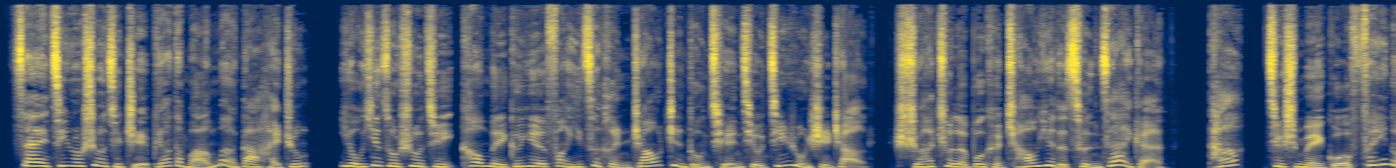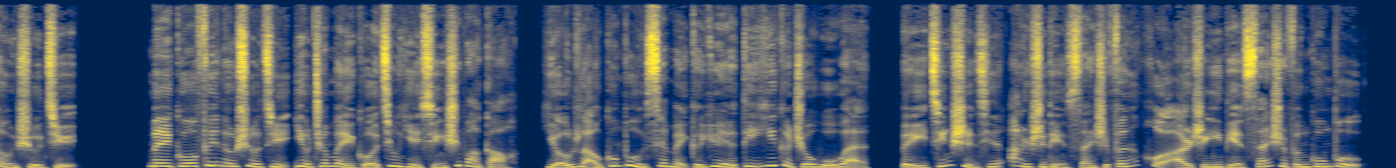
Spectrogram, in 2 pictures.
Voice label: 女 美国金融数据-俏皮解说, 幽默搞怪; 飞碟说

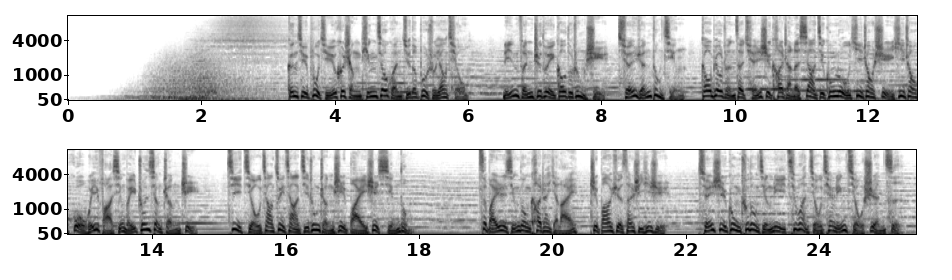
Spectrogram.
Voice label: 男 百日攻坚 沉稳严肃汇报专题

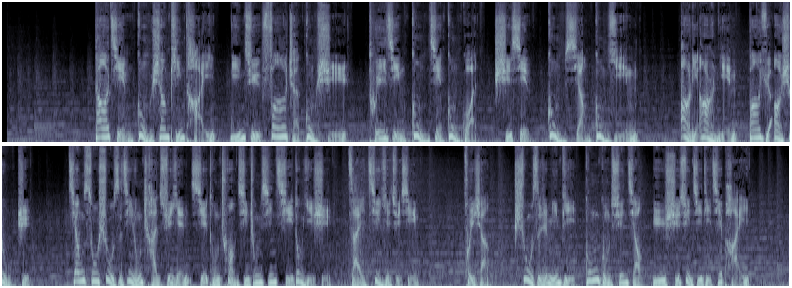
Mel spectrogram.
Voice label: 男, 大气硬朗; 专题; 数字人民币; 大气浑厚

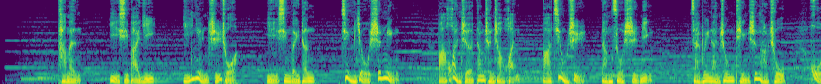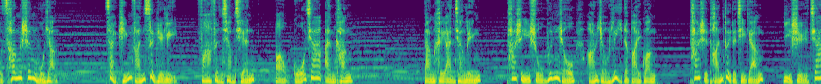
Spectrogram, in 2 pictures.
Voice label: 男 学校宣传 年轻大气; 男181-时尚科技 高端大气; 重庆医科大学

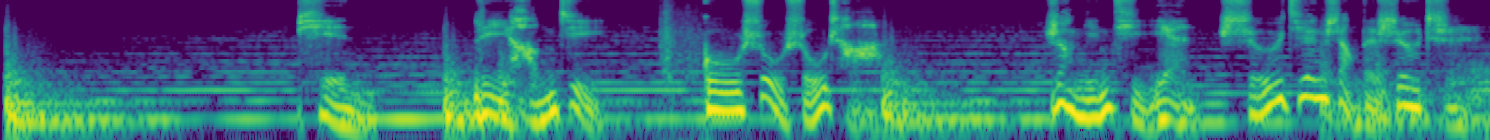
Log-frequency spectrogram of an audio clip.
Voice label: 男 品质质感 高端; 醇厚磁性 高端大气; 古树熟茶; 李衡记古树熟茶

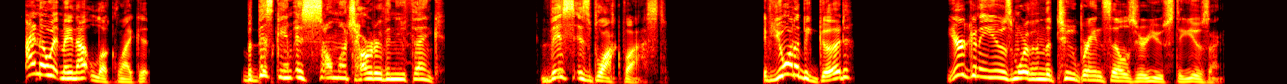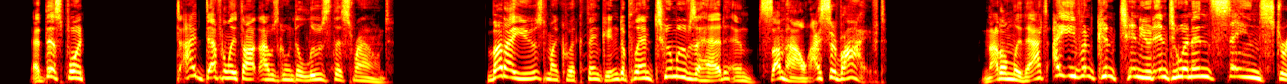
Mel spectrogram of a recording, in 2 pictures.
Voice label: 美式男声 信息流游戏

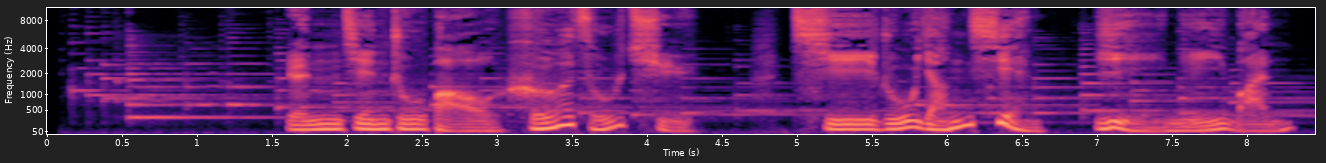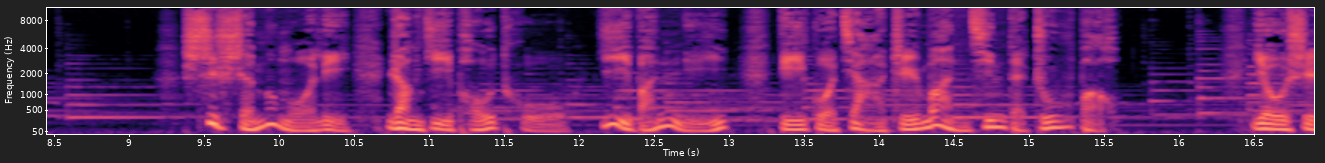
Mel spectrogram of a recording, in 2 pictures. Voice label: 男, 宣传片, 文化气质抒情; 透亮故事感; 高端大气; 家和文化之旅-紫砂壶

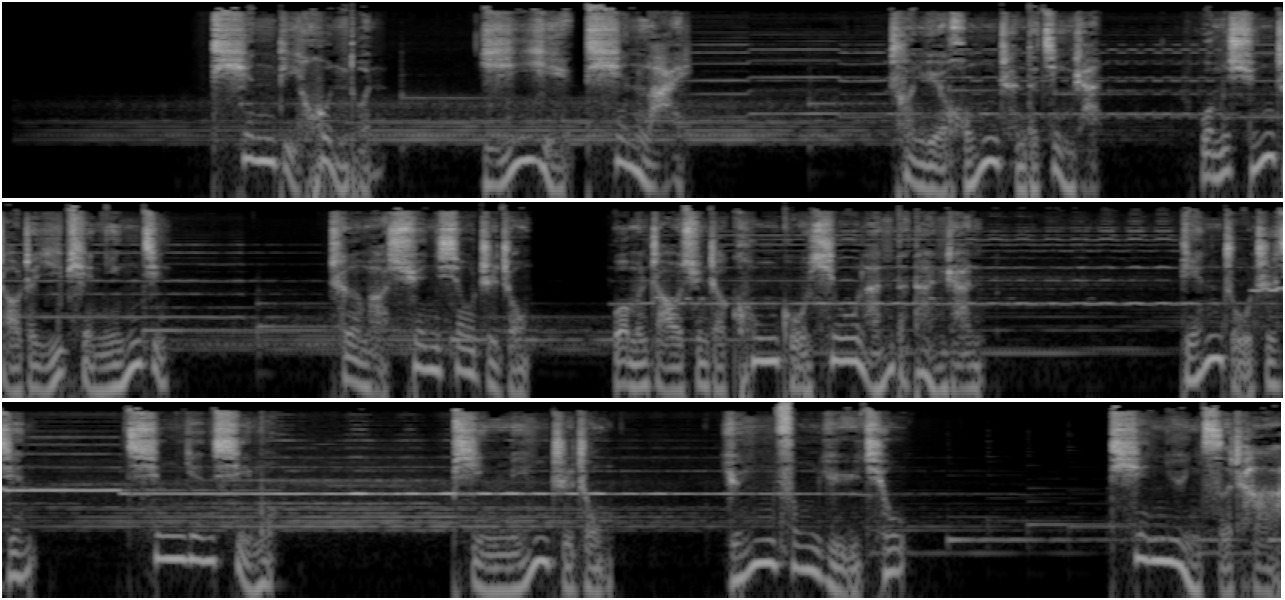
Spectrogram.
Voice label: 男 纪录片 茶 舒缓 悠扬; 质感大气 舒缓抒情; 男C10-纪录片【茶】舒缓 悠扬

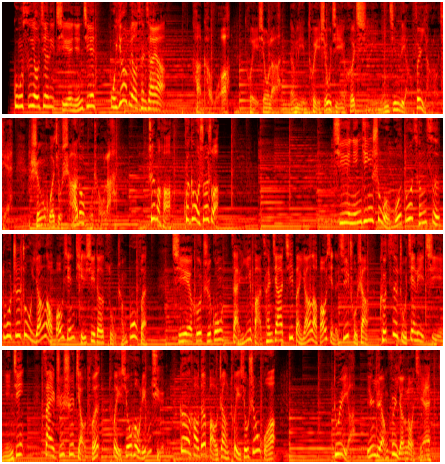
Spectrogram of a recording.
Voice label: 男 年轻人和中年人对话; 男WX-年轻多变; 素人自然

